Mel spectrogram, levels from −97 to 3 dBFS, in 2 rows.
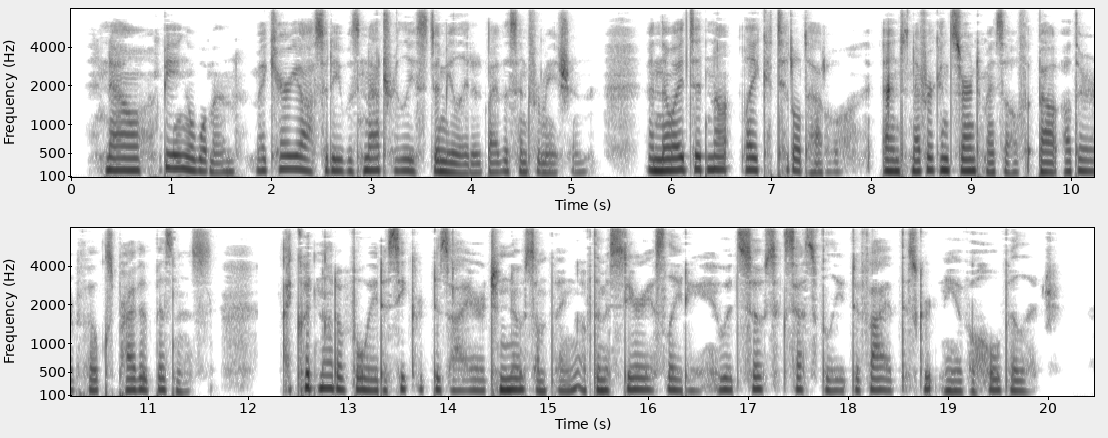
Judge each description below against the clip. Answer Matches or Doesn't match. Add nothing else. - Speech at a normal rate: Matches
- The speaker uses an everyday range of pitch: Doesn't match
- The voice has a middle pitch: Doesn't match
